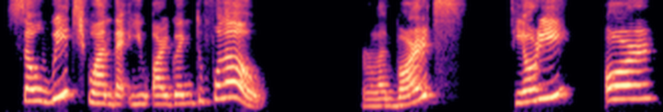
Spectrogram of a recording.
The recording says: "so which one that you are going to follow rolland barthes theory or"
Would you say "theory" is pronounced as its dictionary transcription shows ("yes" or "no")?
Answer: no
